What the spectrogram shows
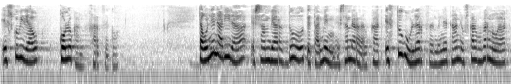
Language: Basque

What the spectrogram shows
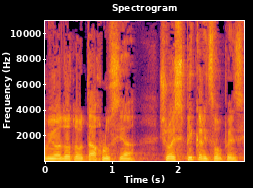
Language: Hebrew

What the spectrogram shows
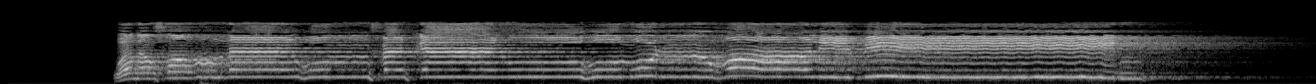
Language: Arabic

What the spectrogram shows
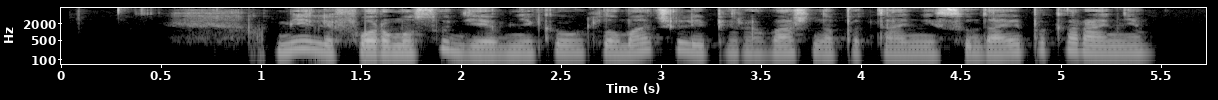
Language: Belarusian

